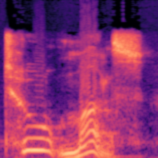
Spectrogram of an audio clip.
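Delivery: high, incredulous squeak; couldn't believe his ears; retelling his jaw-dropping shock at the two months; shocked disbelief. Retold or imitated. Shocked reply on plane.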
